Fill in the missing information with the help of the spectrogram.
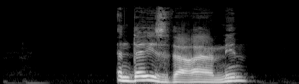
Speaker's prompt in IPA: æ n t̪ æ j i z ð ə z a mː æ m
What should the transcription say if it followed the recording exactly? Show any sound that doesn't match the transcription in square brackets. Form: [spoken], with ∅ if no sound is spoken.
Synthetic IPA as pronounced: æ n [d̪] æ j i z ð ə [ʁ] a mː [i] m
